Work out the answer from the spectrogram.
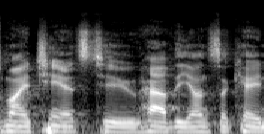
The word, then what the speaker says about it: Unsukay: Once no one can pronounce it, but once you hear it and understand it's a completely fabricated word that sounds French for doesn't suck, which is kind of a guiding principle of ours, then you don't forget it.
